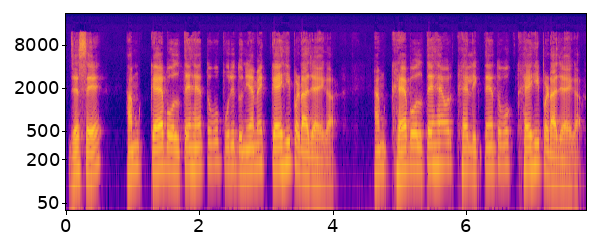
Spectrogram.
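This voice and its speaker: A man's voice: fairly high pitch, normal speed, no echo. A man teaching spoken English in an online class, explaining in Hindi mixed with English terms, patient and repetitive. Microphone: video call.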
